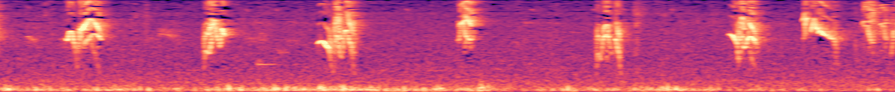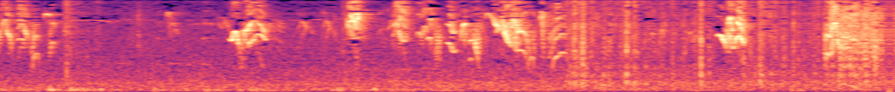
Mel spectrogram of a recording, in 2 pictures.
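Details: Red-cowled cardinal called Drácula in free trial, delivering a long run of sharp, high chirps and whistled notes repeated about once a second, with faint low rumble early on.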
